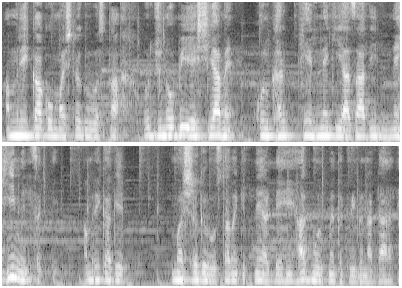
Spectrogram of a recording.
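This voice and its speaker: High-pitched man giving news commentary. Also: darkish tone. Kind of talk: news analysis commentary, part scripted, part casual asides. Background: music.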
